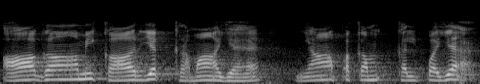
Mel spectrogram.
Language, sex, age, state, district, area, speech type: Sanskrit, female, 60+, Tamil Nadu, Chennai, urban, read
